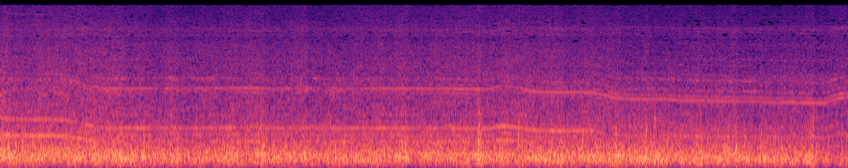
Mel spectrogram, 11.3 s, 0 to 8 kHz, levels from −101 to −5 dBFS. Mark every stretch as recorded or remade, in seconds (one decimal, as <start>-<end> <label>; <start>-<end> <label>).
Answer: 0.0-2.0 recorded; 2.0-2.9 remade; 2.9-3.8 recorded; 3.8-4.9 remade; 4.9-11.3 recorded

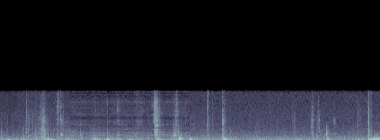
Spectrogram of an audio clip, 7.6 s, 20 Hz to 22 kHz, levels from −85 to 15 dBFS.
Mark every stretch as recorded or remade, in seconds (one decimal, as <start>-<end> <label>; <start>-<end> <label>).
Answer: 0.0-1.4 recorded; 1.4-3.8 remade; 3.8-7.6 recorded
